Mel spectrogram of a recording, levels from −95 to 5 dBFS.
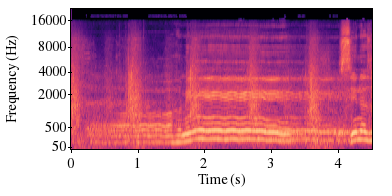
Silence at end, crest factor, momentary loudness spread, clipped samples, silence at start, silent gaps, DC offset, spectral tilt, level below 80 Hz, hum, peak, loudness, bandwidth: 0 s; 14 dB; 9 LU; under 0.1%; 0 s; none; under 0.1%; -3.5 dB/octave; -44 dBFS; none; 0 dBFS; -13 LUFS; 16.5 kHz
